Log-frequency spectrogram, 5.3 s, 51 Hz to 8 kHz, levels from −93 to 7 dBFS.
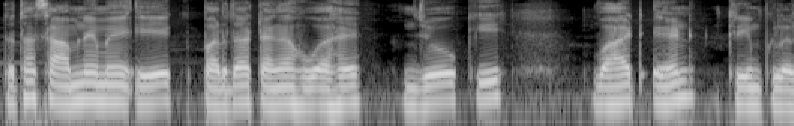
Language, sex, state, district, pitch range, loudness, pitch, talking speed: Hindi, male, Jharkhand, Ranchi, 125-140 Hz, -16 LUFS, 130 Hz, 170 wpm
